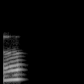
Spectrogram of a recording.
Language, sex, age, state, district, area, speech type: Tamil, female, 60+, Tamil Nadu, Kallakurichi, urban, conversation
